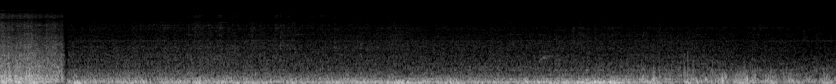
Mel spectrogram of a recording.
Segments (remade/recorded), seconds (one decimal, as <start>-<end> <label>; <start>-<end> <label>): 0.0-8.4 recorded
